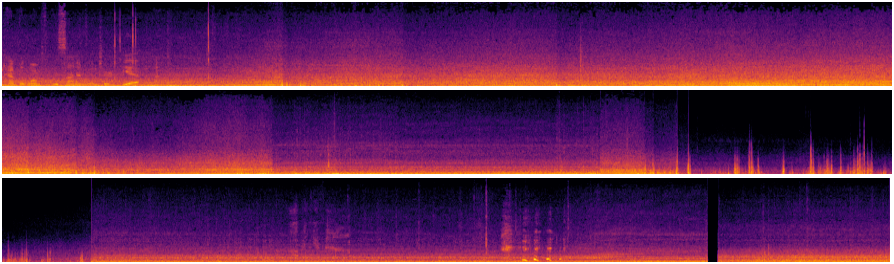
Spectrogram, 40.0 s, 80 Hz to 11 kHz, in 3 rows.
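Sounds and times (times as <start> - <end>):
wind buffeting microphone: 2.8 - 7.2, 13.4 - 19.8, 21.3 - 34.2
truck engine running: 27.1 - 40.0.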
